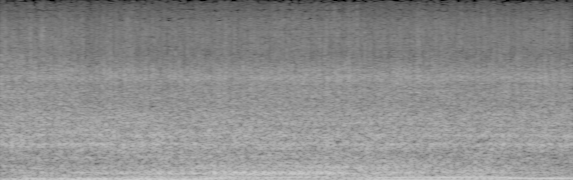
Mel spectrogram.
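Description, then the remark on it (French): Steady low rumble of a car engine and road noise, as if heard from inside a car cruising at constant speed along a country road at night with full-beam headlights, continuous and moderately loud with no voices. “Abel et Rosalie rentrent en voiture d'une soirée entre amis. Sur ces routes de campagne, ils avancent plein phare”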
